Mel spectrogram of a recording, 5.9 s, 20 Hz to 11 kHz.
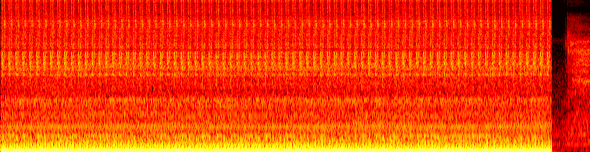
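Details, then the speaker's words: Ford Fiesta Mk1 with Zetec engine, steady idle with a light fast top-end tapping about four per second; owner told to set tappets, but camshaft was refitted and all followers changed, so cause unclear. "it sounds like a tapping noise now people have told me that I need to set the taets on it"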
